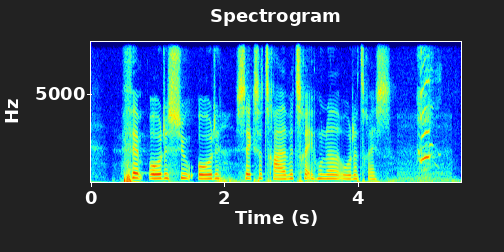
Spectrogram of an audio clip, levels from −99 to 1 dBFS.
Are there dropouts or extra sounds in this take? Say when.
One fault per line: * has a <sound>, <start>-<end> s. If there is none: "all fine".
* has a squeak, 4.9-5.3 s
